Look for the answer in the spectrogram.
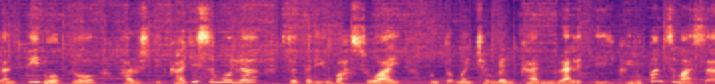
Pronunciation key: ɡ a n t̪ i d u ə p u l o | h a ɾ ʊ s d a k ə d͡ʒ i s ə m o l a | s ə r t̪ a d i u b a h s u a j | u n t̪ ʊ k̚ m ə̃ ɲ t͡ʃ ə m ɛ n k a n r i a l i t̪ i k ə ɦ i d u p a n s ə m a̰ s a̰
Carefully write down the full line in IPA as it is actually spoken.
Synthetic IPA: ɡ a n t̪ i d u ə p u l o | h a ɾ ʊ s d i k a d͡ʒ i s ə m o l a | s ə r t̪ a d i u b a h s u a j | u n t̪ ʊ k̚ m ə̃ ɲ t͡ʃ ə m ɛ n k a n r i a l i t̪ i k ə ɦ i d u p a n s ə m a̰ s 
